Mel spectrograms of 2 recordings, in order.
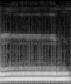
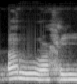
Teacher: Jadi maka dia dibaca mad arid lis sukun. Mad arid lis sukun ini panjangnya boleh satu, boleh dua, atau boleh tiga alif.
